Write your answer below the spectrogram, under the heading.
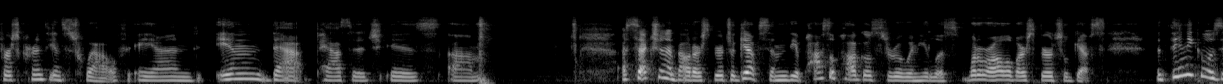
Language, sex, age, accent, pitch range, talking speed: English, female, 40-59, American, 175-230 Hz, 170 wpm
